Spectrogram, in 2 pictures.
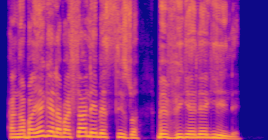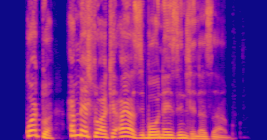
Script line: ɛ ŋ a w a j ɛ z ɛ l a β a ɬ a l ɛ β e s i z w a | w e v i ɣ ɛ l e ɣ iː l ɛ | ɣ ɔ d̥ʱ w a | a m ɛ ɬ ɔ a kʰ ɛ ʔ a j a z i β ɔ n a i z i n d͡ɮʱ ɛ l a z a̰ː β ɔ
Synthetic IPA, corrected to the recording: a ŋ a β a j ɛ ɣ ɛ l a β a ɬ a l ɛ β e s i z w a | β e v i ɣ ɛ l e ɣ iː l ɛ | ɣ ɔ d̥ʱ w a | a m ɛ ɬ ɔ a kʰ ɛ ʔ a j a z i β ɔ n a i z i n d͡ɮʱ ɛ l a z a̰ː β ɔ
